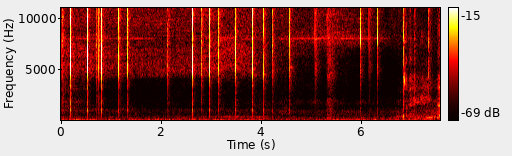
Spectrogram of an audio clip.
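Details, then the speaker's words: Sugarcube SC-2 Plus audio processor with nothing on the input, output to a Sansui AU-919 amplifier: sharp, dry clock-like ticks every fraction of a second over soft hiss in the left channel only; internal fault. "and i will let you hear what the regular tick tick ticking sounds like c not in the other channel only in one"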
